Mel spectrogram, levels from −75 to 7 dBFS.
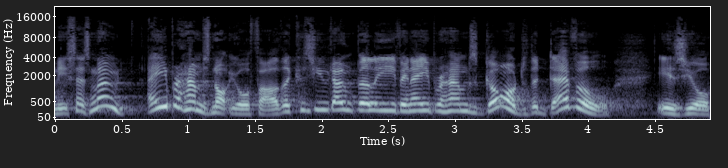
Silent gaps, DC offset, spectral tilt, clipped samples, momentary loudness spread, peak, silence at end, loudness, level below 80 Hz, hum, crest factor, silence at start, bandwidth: none; under 0.1%; -4.5 dB/octave; under 0.1%; 6 LU; -2 dBFS; 0 s; -18 LUFS; -66 dBFS; none; 18 dB; 0 s; 16 kHz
